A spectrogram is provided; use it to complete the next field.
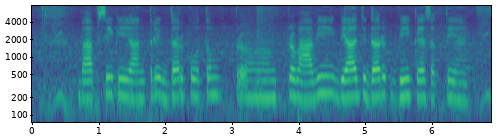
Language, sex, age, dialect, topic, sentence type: Hindi, female, 18-24, Kanauji Braj Bhasha, banking, statement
